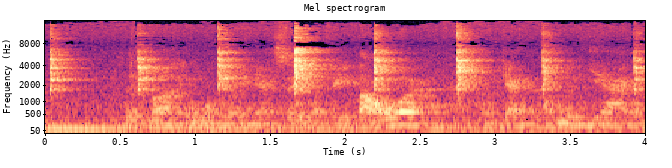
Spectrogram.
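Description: A metronome ticking steadily, about two clicks a second, keeping time for guitar practice.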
